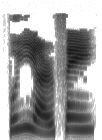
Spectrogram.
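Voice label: "不翼而飞", Mandarin Chinese; chinese flashcards; hsk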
